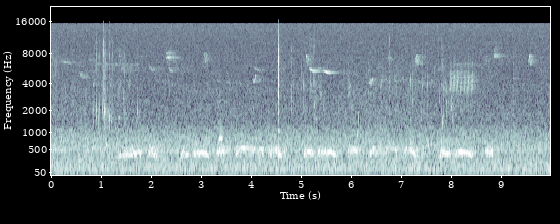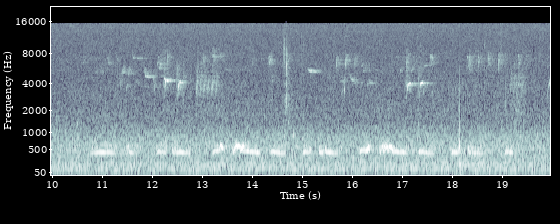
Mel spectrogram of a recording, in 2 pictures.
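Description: A bird calling in a low, repeated series of short notes, in two long runs separated by a pause of about two seconds. Small birds chirp faintly and high above it.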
